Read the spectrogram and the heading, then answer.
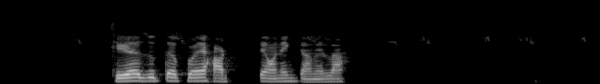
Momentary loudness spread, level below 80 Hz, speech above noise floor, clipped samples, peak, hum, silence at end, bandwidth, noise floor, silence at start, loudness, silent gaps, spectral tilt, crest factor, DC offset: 12 LU; -80 dBFS; 56 dB; under 0.1%; -10 dBFS; none; 2.55 s; 6.8 kHz; -81 dBFS; 1.15 s; -27 LUFS; none; -8.5 dB/octave; 20 dB; under 0.1%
